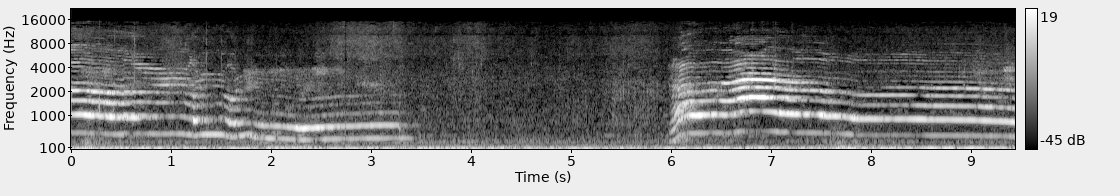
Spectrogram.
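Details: Pet cat meowing in two long, drawn-out cries, each about three seconds: the first wavers and slides downward, the second rises sharply then slowly falls, with a low steady hum underneath.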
